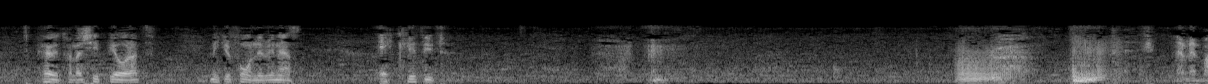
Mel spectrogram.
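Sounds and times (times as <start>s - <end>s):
man farting loudly: 9.5s - 11.6s.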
